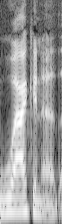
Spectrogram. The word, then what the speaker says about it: vagina: They're actually pronounced penis and wagina, though.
